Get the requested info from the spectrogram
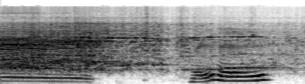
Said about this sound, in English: Give it up one time. Yes, indeed. And please keep those applause coming because my beautiful co-host has joined me again at the perfect time.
